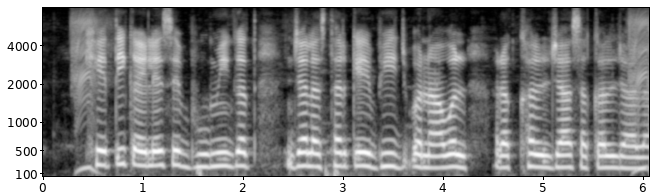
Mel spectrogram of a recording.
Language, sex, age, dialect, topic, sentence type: Bhojpuri, female, 18-24, Western, agriculture, statement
